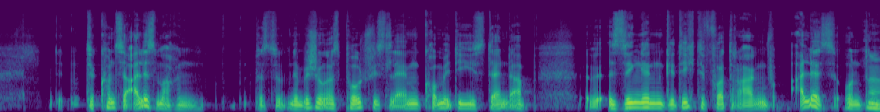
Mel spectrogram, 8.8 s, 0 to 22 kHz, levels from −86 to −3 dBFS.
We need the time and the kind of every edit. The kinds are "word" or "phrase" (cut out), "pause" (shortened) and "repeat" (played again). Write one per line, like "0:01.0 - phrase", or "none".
none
